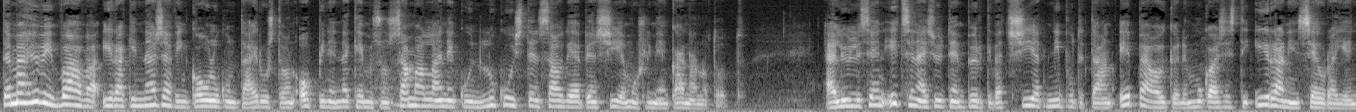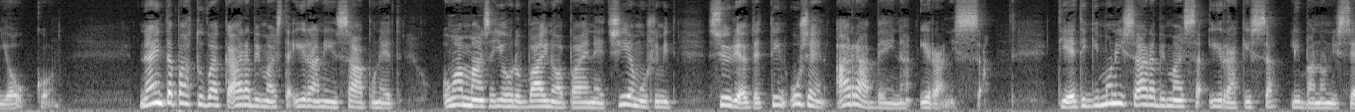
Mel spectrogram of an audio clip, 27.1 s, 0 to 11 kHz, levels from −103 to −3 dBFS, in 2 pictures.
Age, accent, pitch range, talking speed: 50-69, native, 150-200 Hz, 100 wpm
